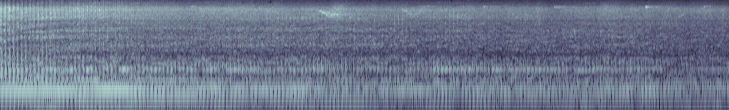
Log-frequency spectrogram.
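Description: A motor vehicle engine running steadily, a low hum that slowly grows quieter.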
